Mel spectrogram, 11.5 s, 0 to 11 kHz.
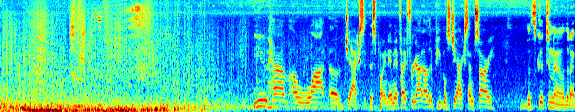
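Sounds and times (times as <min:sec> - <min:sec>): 
massive sustained explosion with deep low-end rumble: 0:00.0 - 0:08.4
crackling debris bursts: 0:00.0 - 0:09.9
speech: 0:05.1 - 0:11.4.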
